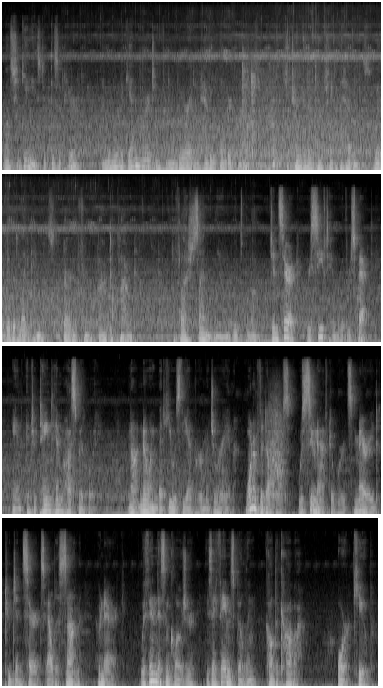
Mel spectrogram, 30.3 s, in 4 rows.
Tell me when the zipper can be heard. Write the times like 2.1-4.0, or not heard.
4.8-6.0, 20.1-20.9.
